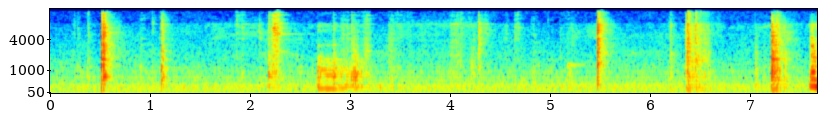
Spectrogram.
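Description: Diced tomatoes and onions being mixed in a bowl with a utensil: several sharp clinks and scrapes against the bowl at irregular intervals, close up, with quiet gaps between.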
